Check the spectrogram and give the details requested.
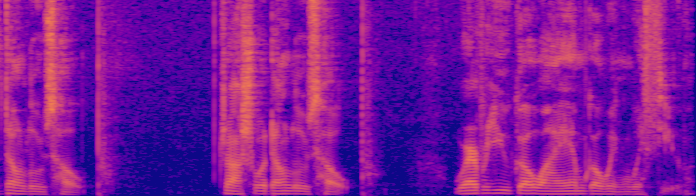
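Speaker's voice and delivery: soft, low, gentle reassurance; whisper-close comfort from God; God comforts Joshua, soft and low; tender promise. Acted. God's promise voiced softly.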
